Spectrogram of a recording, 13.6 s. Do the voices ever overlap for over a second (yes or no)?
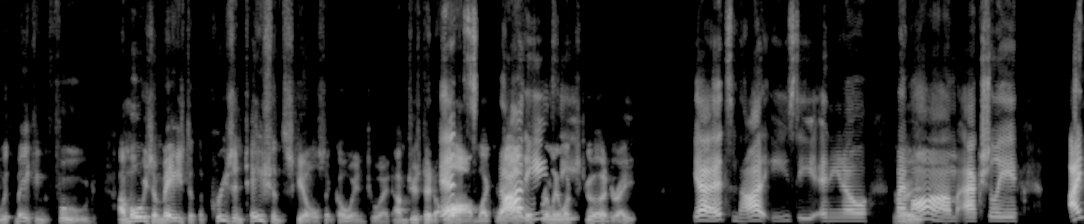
yes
